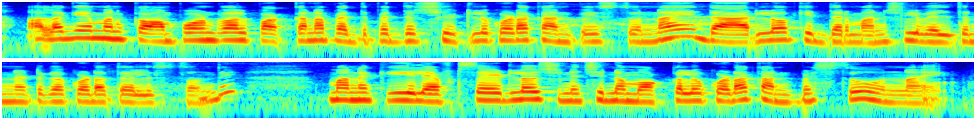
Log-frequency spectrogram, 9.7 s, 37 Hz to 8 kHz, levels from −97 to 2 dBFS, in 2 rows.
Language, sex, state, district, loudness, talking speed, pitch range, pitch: Telugu, female, Andhra Pradesh, Guntur, -16 LUFS, 140 wpm, 185-215 Hz, 200 Hz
